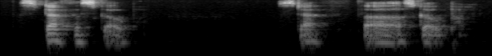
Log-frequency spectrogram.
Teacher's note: And then I have scope. This O actually says an O sound, which is a diphthong in American English. So make sure you hold your O nice and long and end with a P.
